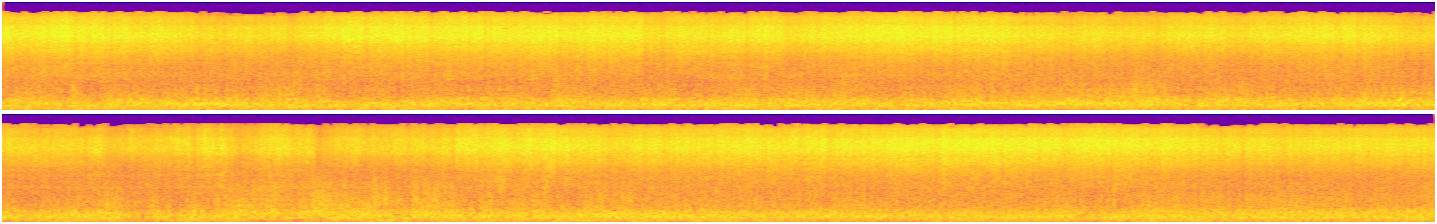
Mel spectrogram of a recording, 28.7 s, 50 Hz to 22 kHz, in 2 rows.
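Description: Austerity 0-6-0 saddle-tank steam locomotive hauling a train at speed, heard from just behind the engine: a steady rumble of the running train with wind buffeting the microphone.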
